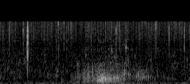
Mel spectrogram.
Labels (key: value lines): label: biophony, growl
recorder: SoundTrap 600 or HydroMoth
